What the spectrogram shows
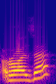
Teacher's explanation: ز کو شدت اور سیٹی کے ساتھ ادا کیا جائے گا. روز قوف پر ہوگا اور نرم تالوں سے ادا ہوگا.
